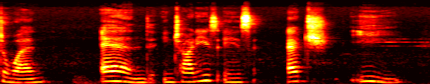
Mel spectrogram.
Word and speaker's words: 和: Last one, and in Chinese is H-E. The pronunciation without a tone is he. Think about the second tone, the rising tone.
